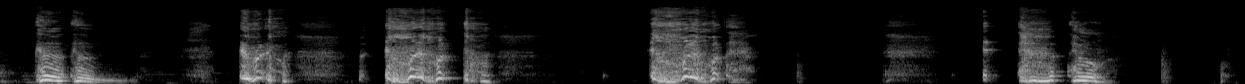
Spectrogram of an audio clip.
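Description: Repeated bursts of harsh coughing and throat clearing in clusters, with short pauses between them: a coughing fit.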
